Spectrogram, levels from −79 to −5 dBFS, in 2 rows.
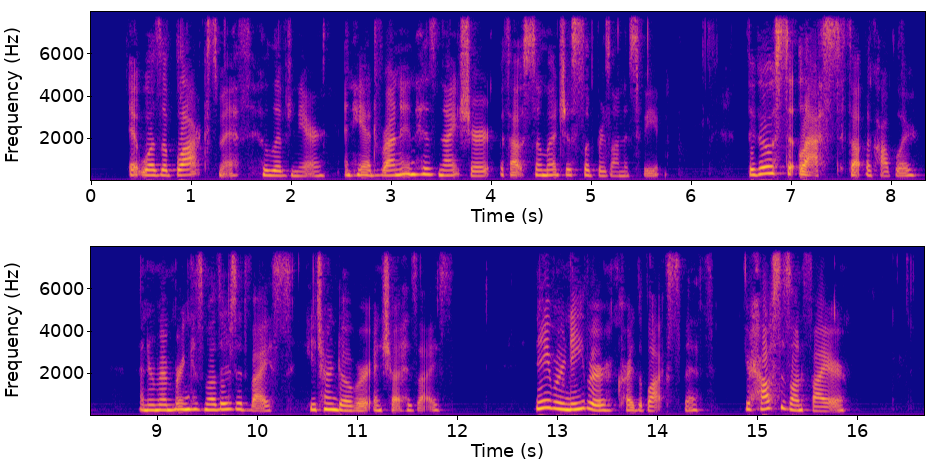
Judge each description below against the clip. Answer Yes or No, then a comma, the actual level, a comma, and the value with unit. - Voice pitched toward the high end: Yes, very high, 250 Hz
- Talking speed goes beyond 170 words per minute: Yes, average, 190 wpm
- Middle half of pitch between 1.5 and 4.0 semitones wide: Yes, average, 2.9 semitones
